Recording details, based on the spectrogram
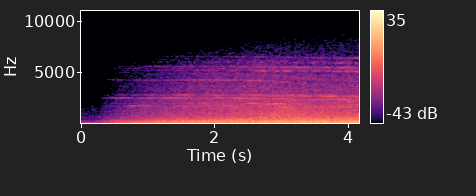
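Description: A double-decker plane engine in Resident Evil 6 swells from quiet into a loud, steady droning roar that builds over a few seconds and holds, close and without speech.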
